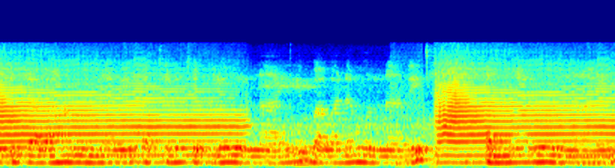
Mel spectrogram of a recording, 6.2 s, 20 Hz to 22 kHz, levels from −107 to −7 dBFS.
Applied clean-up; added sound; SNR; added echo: none; Trumpet; 2 dB; reverberation time 0.7 s.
